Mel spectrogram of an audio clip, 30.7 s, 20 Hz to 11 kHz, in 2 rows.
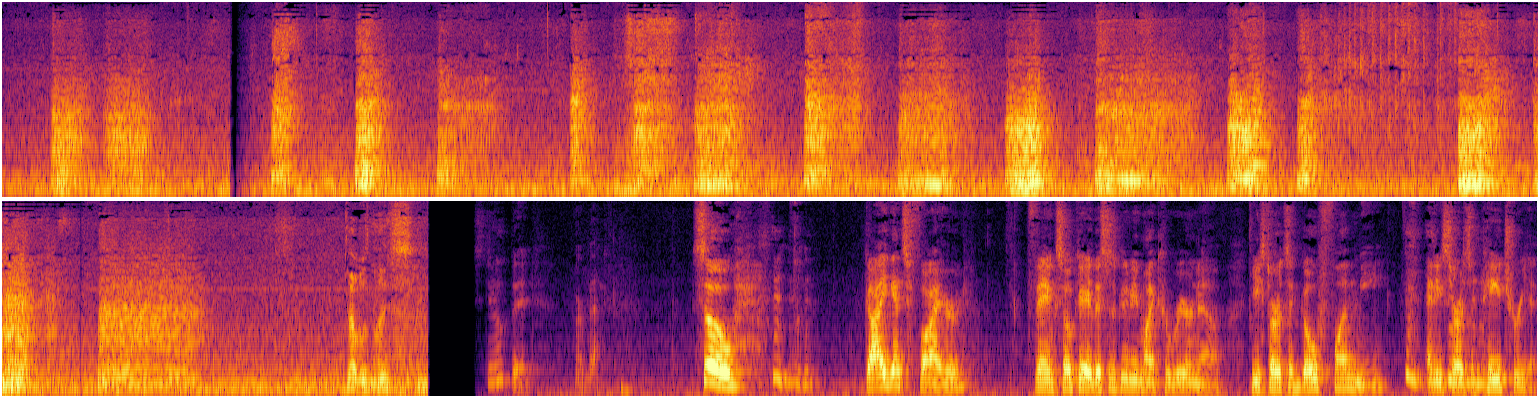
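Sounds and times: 
loud buzzy fart sounds from a video clip: 0.4s - 1.8s, 2.6s - 17.5s
speech: 18.9s - 19.6s, 22.4s - 23.4s, 24.0s - 25.1s, 25.7s - 30.7s.

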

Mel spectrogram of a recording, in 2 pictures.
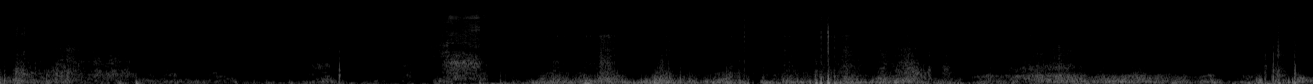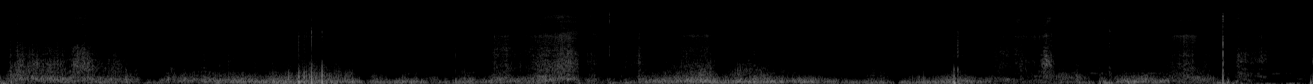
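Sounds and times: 
gentle scratching: 0.0s - 26.2s.

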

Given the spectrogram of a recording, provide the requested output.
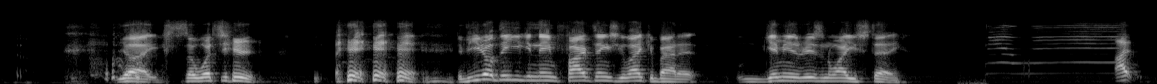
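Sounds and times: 
laughter: 0.7s - 2.5s, 3.2s - 5.5s
speech: 1.1s - 9.1s, 11.2s - 11.4s
cat meowing into the microphone: 9.9s - 11.3s.

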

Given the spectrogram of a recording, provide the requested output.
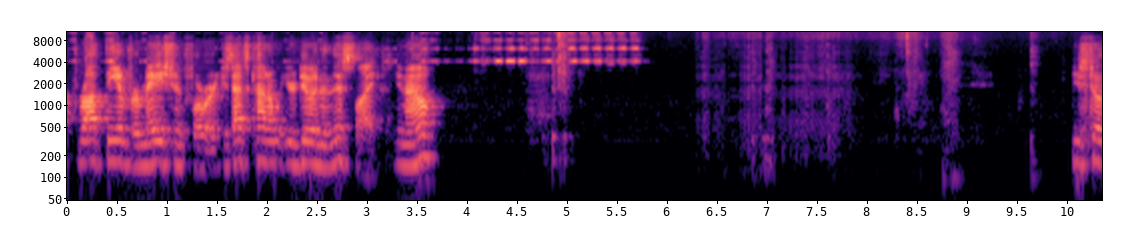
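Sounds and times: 
speech: 0.0s - 3.8s, 4.8s - 5.1s, 10.0s - 10.3s
new alarm clock beeping: 0.0s - 5.8s.

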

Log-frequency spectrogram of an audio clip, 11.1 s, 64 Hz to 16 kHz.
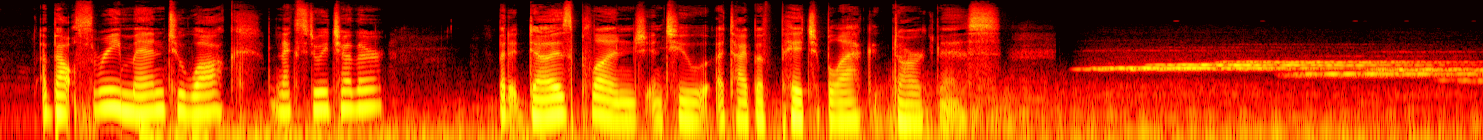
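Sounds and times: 
speech: 0.3s - 3.0s, 3.7s - 7.6s
low constant rumble: 0.3s - 8.2s
eerie whistling tone echoing from an abandoned coal mine shaft: 7.4s - 11.1s.

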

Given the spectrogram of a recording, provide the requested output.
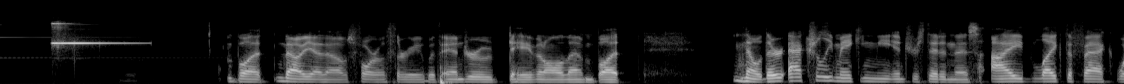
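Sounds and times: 
single bright bell strike: 0.0s - 1.5s
speech: 2.3s - 6.6s, 7.3s - 11.2s.

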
